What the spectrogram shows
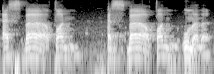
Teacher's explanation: Kemudian asbatan umama, tanwin bertemu dengan hamzah, idhar halki jelas bacaan tanwin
